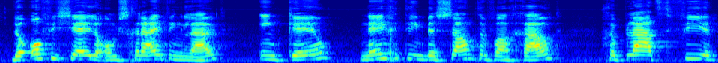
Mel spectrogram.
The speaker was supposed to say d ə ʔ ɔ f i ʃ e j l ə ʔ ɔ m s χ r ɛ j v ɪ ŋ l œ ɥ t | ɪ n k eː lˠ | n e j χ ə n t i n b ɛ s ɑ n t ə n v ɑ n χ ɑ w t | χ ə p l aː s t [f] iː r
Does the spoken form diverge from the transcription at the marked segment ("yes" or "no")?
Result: no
